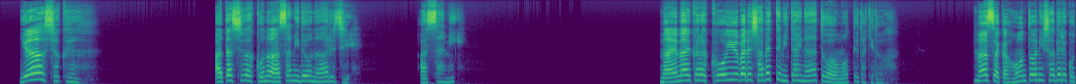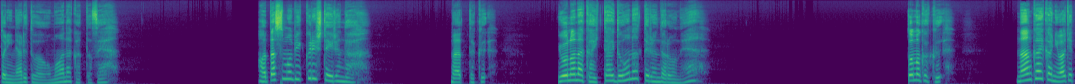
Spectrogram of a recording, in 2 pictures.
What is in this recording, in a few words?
imagevoice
